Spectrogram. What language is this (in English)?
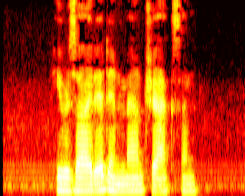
English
